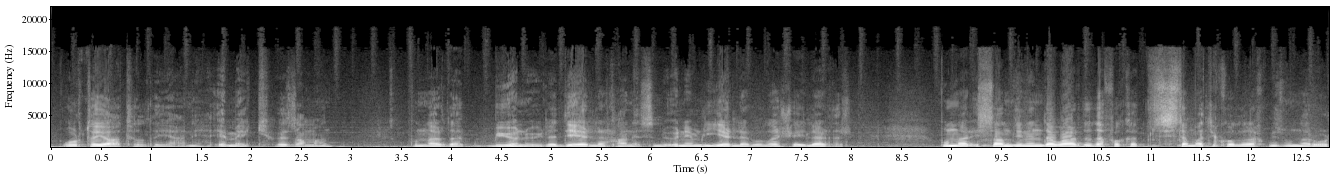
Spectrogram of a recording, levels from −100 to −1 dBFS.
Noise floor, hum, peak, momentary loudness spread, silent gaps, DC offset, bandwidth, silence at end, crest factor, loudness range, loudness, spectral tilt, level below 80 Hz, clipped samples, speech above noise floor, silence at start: -36 dBFS; none; -2 dBFS; 13 LU; none; under 0.1%; 13 kHz; 0 s; 12 dB; 7 LU; -15 LUFS; -7.5 dB/octave; -32 dBFS; under 0.1%; 22 dB; 0 s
